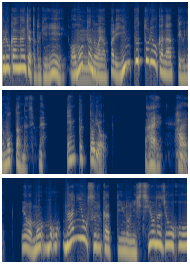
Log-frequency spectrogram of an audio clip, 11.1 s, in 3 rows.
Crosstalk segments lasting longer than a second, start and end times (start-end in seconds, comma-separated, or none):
none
